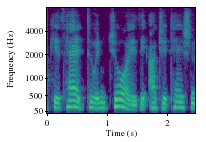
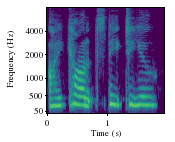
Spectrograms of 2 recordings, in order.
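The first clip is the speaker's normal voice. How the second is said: put-on murmuring invalid boy; 7 semitones higher than usual. A narrator's reading. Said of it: "he murmured".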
